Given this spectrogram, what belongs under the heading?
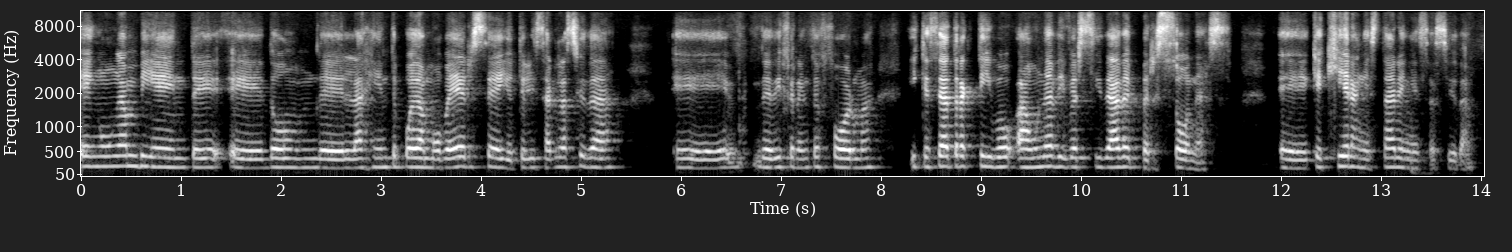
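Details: Adult woman speaking Spanish; normal voice.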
